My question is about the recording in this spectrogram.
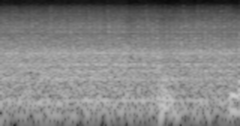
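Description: A vehicle engine idling steadily close by, a constant hum with no change in pitch.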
